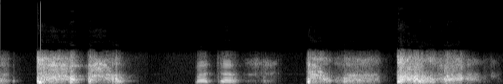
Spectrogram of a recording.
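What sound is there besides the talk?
coughing fit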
